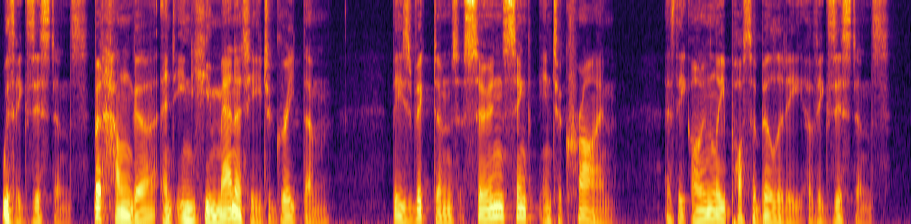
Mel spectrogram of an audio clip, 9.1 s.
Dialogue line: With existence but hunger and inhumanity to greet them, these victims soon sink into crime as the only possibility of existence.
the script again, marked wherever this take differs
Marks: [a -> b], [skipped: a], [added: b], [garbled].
With existence but hunger and inhumanity to greet them, these victims soon sink into crime as the only possibility of existence.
